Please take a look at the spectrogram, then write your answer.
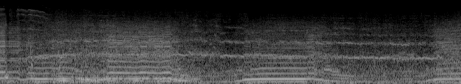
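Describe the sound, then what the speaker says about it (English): Tyres squealing as a Formula 1 car slides with no grip at the British Grand Prix in the F1 2020 video game, a loud sustained screech over the engine note, swooping up and down in pitch. "Now, watch how far you can slide with no grip."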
